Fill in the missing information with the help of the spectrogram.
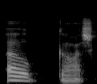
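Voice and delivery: usual speaking voice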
